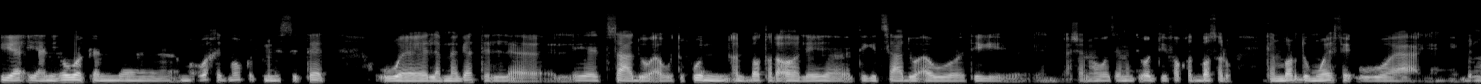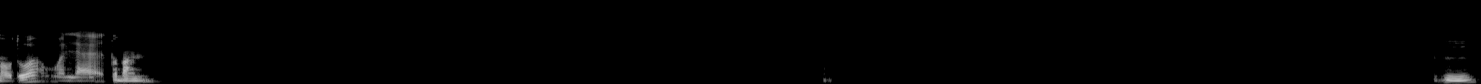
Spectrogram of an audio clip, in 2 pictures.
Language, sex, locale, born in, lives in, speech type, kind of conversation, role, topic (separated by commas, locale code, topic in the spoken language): Arabic, male, ar-EG, Egypt, Egypt, conversation, podcast, host, إيه اللي بيخلي فيلم يبقى كلاسيكي مع مرور السنين؟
